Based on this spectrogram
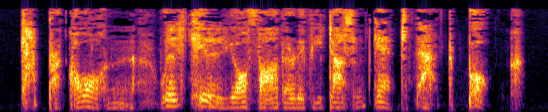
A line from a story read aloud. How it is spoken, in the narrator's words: hissed Dustfinger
